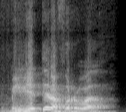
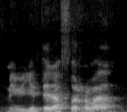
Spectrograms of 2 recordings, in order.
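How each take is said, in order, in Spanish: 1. La entonación no está en un nivel medio. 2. La entonación se mantiene en un nivel medio. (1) "su forma incorrecta sería" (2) "su forma correcta es"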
